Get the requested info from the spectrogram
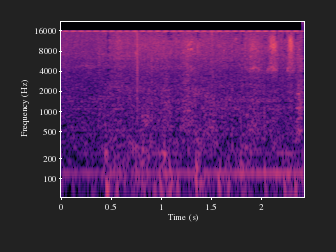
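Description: Steady low electrical hum with a low rumbling noise through the sound system, and a few soft low thumps about half a second and one and a half seconds in.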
